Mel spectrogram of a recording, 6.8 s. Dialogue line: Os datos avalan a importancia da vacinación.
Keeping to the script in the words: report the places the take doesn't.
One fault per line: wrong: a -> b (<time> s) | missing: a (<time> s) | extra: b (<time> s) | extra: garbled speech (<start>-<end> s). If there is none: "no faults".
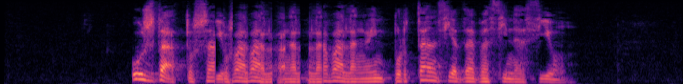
extra: garbled speech (2.1-3.2 s)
